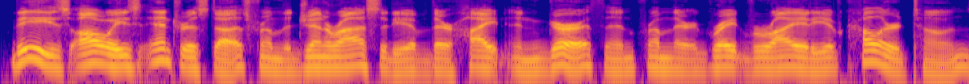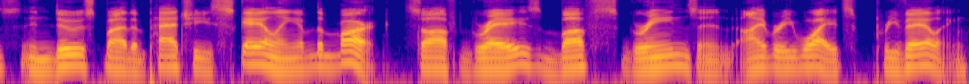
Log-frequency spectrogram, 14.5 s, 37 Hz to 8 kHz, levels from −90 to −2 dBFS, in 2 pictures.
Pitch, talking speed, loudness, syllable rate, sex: 105 Hz, 145 wpm, -20 LUFS, 4.1 syllables/s, male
